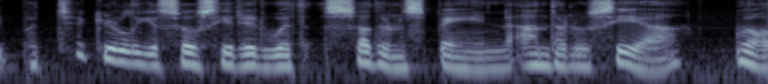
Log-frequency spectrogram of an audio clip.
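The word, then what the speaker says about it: Andalucía: Well, that's how someone speaking Latin American Spanish like me would pronounce it, Andalucia, in Spain. I always feel really awkward when I try to do the actual Spanish accent.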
